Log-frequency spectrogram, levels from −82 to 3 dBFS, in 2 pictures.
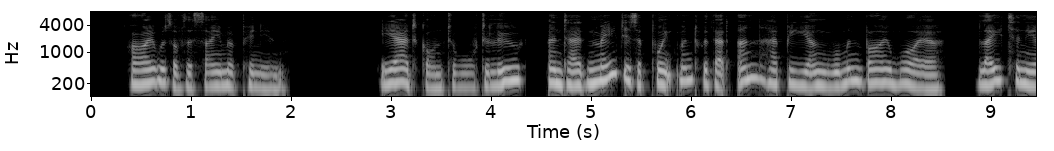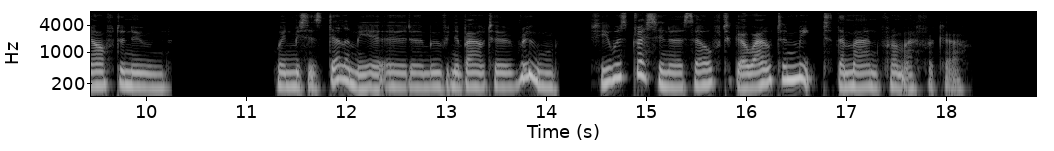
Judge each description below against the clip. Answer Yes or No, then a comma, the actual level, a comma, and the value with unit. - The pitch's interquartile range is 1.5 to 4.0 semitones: Yes, average, 3.5 semitones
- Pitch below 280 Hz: Yes, medium, 185 Hz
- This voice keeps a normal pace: Yes, average, 165 wpm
